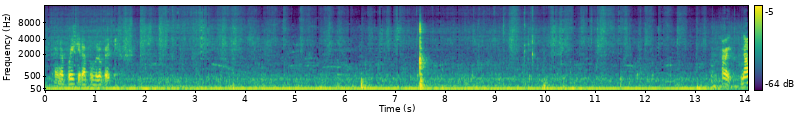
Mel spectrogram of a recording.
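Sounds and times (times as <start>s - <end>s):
faint sizzle: 0.0s - 14.0s
spatula stirring in frying pan: 0.0s - 14.0s
spatula knocking pan: 7.4s - 7.8s.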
